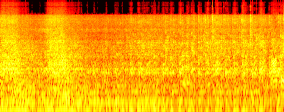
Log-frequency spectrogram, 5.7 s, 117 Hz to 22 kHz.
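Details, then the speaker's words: 1979 Ford Dentside truck V8 on new carburetor, not yet warmed up: rough uneven idle loading up between blips; running rich, owner thinks float set too high; charging also not working. "float set too high again just choking it out at idle we'll have to tweak that some yeah it's getting too much fuel again"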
